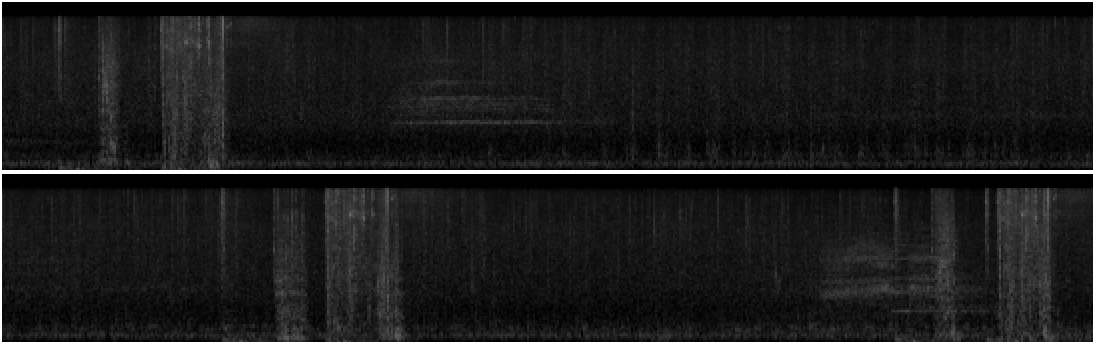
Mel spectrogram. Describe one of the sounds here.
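Items rattle and clatter as they are picked up from crates.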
